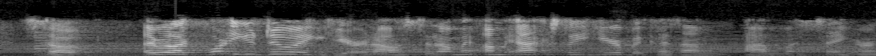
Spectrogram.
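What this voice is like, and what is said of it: Southern American accent. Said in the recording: “they were sort of intrigued with the Southern accent thing”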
